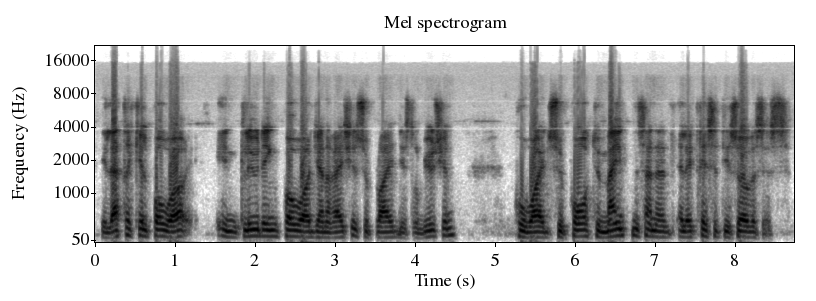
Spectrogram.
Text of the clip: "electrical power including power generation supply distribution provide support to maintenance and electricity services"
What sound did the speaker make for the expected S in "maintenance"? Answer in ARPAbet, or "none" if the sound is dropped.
none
